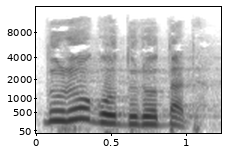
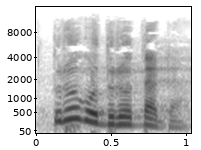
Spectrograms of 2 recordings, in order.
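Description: First: A preacher driving home the point; emphatic declaration. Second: Said in the usual way. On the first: Shown as a demonstration. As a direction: ring out the answer သူတို့ကိုသူတို့တတ်တာ with force.

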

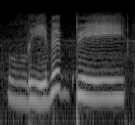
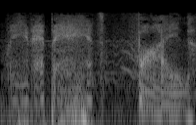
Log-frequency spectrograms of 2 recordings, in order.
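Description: First: Slow, lowered voice; slow, low, controlled request; measured plea. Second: Low, fading whisper; very soft, low resignation; hushed plea. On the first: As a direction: say it slowly, reining it in. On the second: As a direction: let it fade to a whisper. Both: Real, not acted. Telling viewers to stop gifting.

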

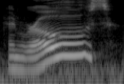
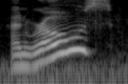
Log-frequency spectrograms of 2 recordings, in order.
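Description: First: Building up. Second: Higher and louder rising; building up higher. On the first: Feeling rising inside Bear. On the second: Narrator builds the rising feeling inside Bear, higher. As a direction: lift it as the feeling grows. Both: A narrator's reading.

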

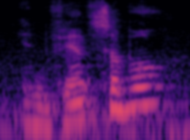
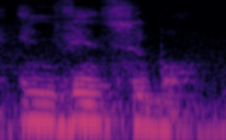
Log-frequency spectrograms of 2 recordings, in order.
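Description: First: "Invincible?" asked with a rising tune; questioning rise. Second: "Invincible." settled low, soft and falling; confident fall. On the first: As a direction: try out "Invincible?" as a doubtful question. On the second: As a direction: state "Invincible." with quiet certainty. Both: Shown as a demonstration.

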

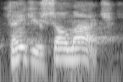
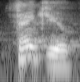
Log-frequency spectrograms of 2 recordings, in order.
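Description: First: Much higher, slow gushing thank-you. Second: Said in the usual way. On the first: Retold or imitated. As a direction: pour out surprised gratitude, stretching it. Woman thanking for a compliment.

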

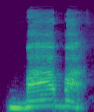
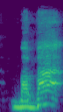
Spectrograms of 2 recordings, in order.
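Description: First: Baba as BA-ba, first syllable long and falling; stress on first syllable. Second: Baba as ba-BA, quick first syllable, stressed ending; stress on second syllable. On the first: Teacher giving the word for chin, baba stressed on first syllable. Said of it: "The stress of the word or syllables". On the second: Teacher giving the word for going down, baba stressed on second syllable. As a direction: put the weight on the last BA of baba. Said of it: "meaning you're going down". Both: Shown as a demonstration.

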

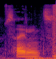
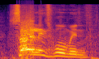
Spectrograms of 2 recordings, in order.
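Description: First: Soft, low hushed repeat; quiet hush. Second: Loud, high mock tyrant bark; hammed-up villain command. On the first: Acted. Gamer to the woman again, softly hushing. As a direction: say it under your breath. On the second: Gamer to a noisy in-game woman, hammed-up tyrant shout. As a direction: boom it like a pompous villain.

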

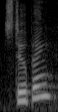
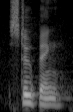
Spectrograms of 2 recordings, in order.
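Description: First: Put-on very high, rising child's echo; puzzled question. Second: Said in the usual way. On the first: A narrator's reading. Ty puzzled by the intercom's word, questioning. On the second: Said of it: "said the intercom speaker".

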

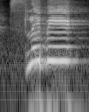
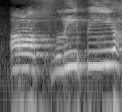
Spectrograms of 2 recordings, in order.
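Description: First: Sighed yawny sleepy with a lifted pitch; a teacher acting sleepy for the kids, with a big sigh. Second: Said in the usual way. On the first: Shown as a demonstration. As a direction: sigh it out like you're ready for bed.

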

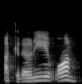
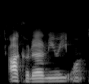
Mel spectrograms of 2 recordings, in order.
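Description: First: ONE lifted and punched at the end; I could only eat ONE, one stressed. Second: I could only eat one with the I leaned on; I pushed forward, the rest light; stress on I. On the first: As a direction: land hard on the word one. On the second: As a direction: hit I, not one. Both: Shown as a demonstration. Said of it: "can't be".

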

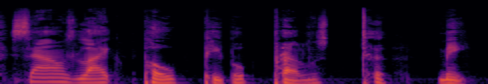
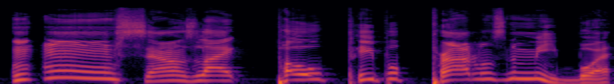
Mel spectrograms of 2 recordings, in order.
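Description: First: Said in the usual way. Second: High, slow, mocking old-man voice; mocking old neighbor. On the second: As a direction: sneer it down from a lofty old-man pitch. Old neighbor mocking broke people.

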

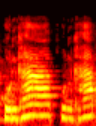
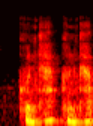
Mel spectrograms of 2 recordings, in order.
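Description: First: High, raised call to rouse someone; loud calling out. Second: A near-whisper, too soft to wake anyone; شبه همس. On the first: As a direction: call out loudly to wake an unresponsive patient. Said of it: "ตะโกนเรียกดังๆเลยครับ". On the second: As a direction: call the patient softly, as if whispering. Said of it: "ไม่ใช่กระซิบกันนะ". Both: Shown as a demonstration.

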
